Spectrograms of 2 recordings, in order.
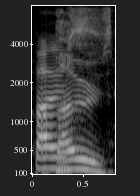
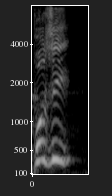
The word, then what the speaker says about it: Bose: Bose. – Is that how you say it? It's not Buzzy? – It's not Buzzy.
